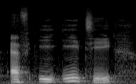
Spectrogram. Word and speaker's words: feat: pal anio not feet f-e-e-t but feet f-e-a-t pronunciation is the same as feet right but feet means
